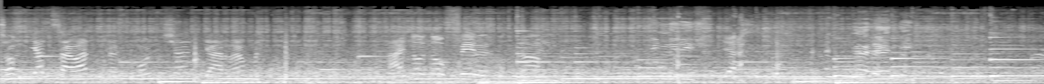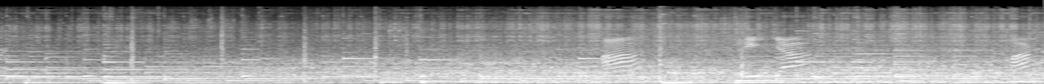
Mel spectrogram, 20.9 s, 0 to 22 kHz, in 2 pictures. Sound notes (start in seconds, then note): 0.1 speaking in foreign language; 5.3 speaking in foreign language; 9.7 soft instrumental music; 12.8 train chuffing; 16.3 speaking in foreign language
